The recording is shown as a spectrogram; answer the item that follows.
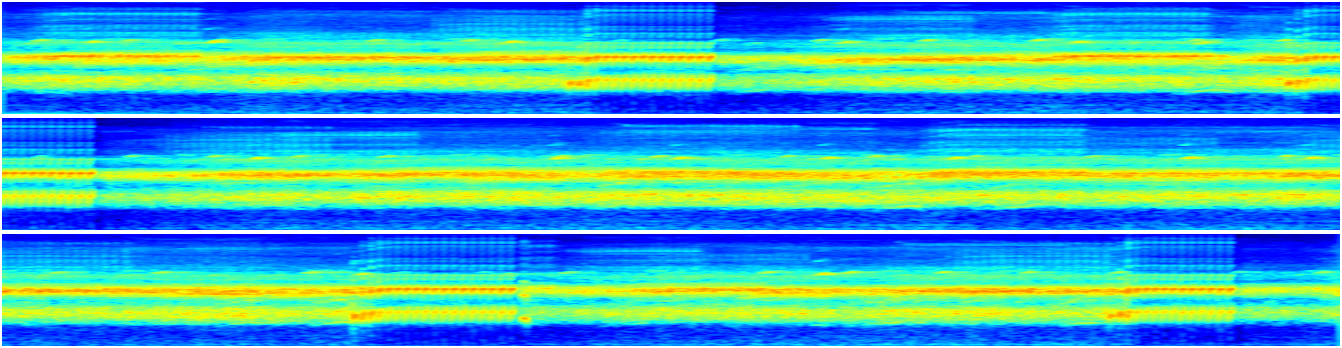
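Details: Steady trilling from gray treefrogs calling to mate in a New Hampshire swamp. The pulsed chorus holds almost continuously, with short breaks and a few louder trill bursts now and then.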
